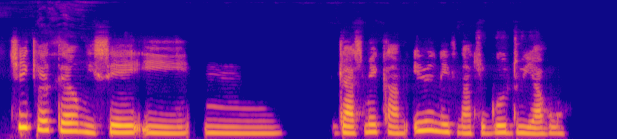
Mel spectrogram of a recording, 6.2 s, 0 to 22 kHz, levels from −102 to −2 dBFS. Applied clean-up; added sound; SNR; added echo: neural mask model Resemble Enhance denoiser.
